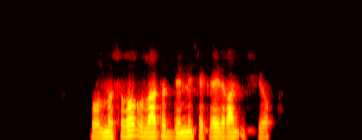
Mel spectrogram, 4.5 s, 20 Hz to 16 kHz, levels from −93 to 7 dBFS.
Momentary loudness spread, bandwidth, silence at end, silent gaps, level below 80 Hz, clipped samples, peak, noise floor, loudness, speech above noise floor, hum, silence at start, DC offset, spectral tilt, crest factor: 16 LU; 3.9 kHz; 1.15 s; none; -66 dBFS; under 0.1%; -2 dBFS; under -90 dBFS; -21 LUFS; over 69 dB; none; 1.15 s; under 0.1%; -13.5 dB/octave; 22 dB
